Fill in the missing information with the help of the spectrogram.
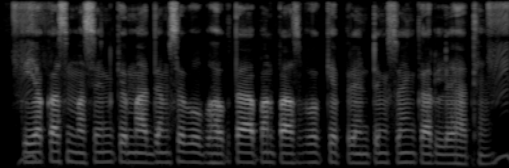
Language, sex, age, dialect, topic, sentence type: Magahi, male, 25-30, Southern, banking, statement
